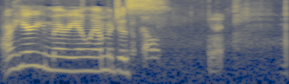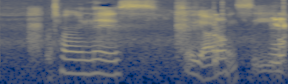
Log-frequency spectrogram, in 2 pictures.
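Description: A woman's voice: mid-range voice, expressive, slow pace, background noise. A woman chatting informally to viewers as a paranormal vlogger, rambling and talking aloud to herself. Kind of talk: casual chat to viewers. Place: outdoors in a cemetery.

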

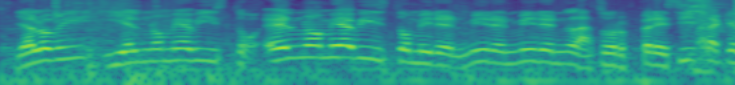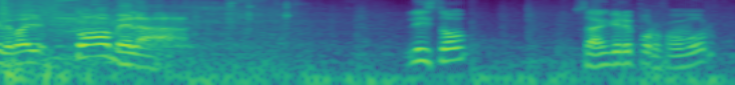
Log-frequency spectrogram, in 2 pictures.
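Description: A high-pitched young man, narrating his game and taunting enemies with playful shouts. Loud game music runs under his voice. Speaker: gameplay commentator. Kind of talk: casual gameplay commentary.

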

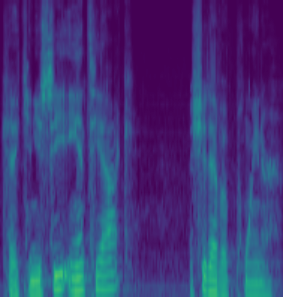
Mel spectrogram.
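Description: Male pastor, sermon, conversational, rhetorical questions, mid-pitched voice, church sanctuary. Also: brisk. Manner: conversational, asks rhetorical questions, repeats words.

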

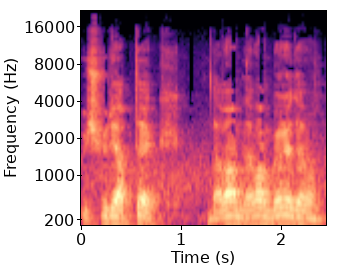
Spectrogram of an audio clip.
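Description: A young man, a gaming YouTuber, giving excitable live commentary on his own match, shouting and singing at goals and teasing his opponent. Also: medium pitch, fairly quick, slight background noise.

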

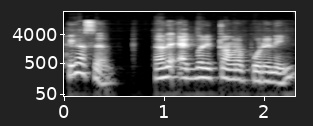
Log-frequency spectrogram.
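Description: A man's voice: fairly high pitch, lively intonation, fast talker, narrow, tinny audio. A man teaching a first-grade reading lesson, patiently asking questions and answering them himself.

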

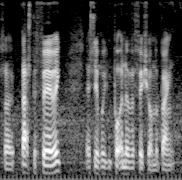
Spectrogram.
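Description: A man in his thirties, an angling coach, explaining his rig and bait step by step in a relaxed, practical way, recorded outdoors by a lake. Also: on the low side, racing, a little hiss or hum. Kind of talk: instructional fishing talk. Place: outdoors at a lakeside fishery.

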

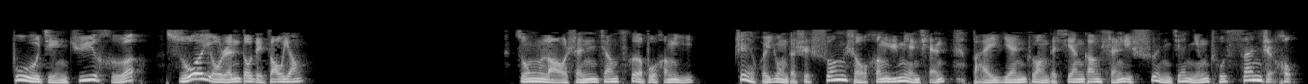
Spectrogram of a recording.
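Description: A man narrating a fantasy novel as an audiobook, with expressive storytelling, in a dull lo-fi recording. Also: mid-range voice, husky.

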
